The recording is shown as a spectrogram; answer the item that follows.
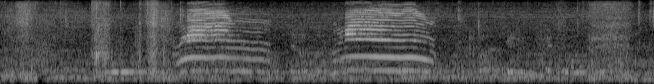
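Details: Domestic cat eating fish gives two drawn-out, harmonic meows, each about a second long, rising then falling slightly, separated by a pause; light clicks and faint background hiss between calls.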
